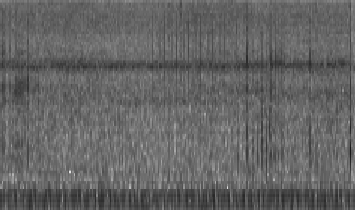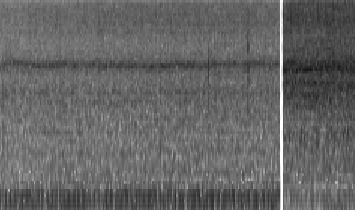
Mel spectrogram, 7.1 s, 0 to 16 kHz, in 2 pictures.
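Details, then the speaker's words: BMW E36 with M52 six after a VANOS rebuild using a repair kit and seal kit: steady, even low idle with no rattle or tick, runs smoother than before; normal idle. "and it just it doesn't rattle this may get awful noise like you've definitely heard any other videos sounded slow that sounds good now runs smoother feels smoother"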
